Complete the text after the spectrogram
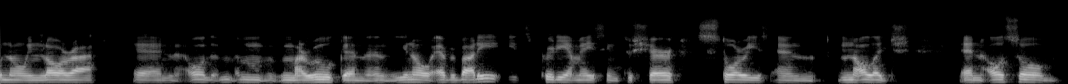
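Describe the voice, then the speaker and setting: A man speaks slowly in a low, flat voice, pausing often as he searches for his words. He sounds like a guest in a casual group voice chat. The line is tinny and phone-like, with a dry sound. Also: no room sound. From Honduras. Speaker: NFT artist guest.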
